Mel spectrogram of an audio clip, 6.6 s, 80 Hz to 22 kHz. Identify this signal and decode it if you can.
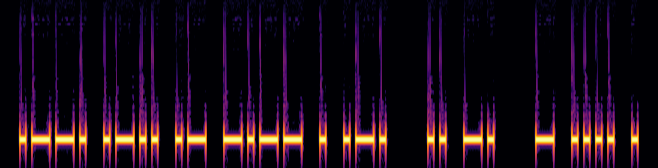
Morse code, heard as a keyed tone, about 20 wpm, 700 Hz. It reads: PLAYER IN THE
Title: Sentences with 6-Word Phrases - 20wpm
